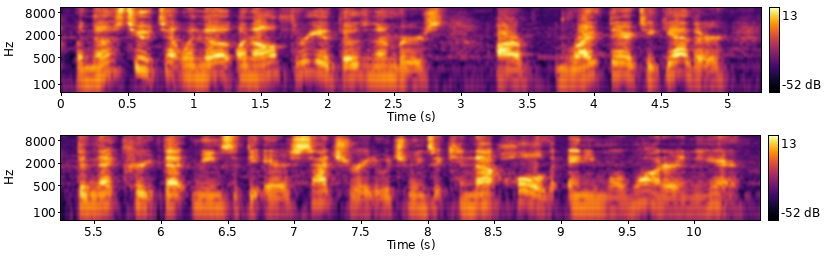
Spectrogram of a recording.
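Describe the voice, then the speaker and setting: Groggy-voiced man explaining weather. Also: a little high. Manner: rambling with many restarts and fillers. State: groggy voice from allergies. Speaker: weather video host. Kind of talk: casual explainer video.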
